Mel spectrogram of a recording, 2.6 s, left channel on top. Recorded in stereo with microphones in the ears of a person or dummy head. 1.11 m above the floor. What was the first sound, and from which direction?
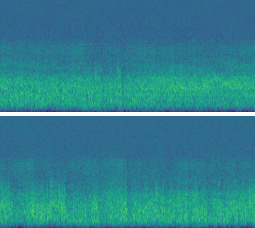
Only background noise.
